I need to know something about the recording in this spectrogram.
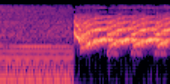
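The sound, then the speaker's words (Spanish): An electronic security alarm goes off loud: a steady buzzing tone cuts abruptly into a rapid, warbling high-pitched wail. No voices are present. “Todas las alarmas suenan igual, pero no protegen igual.”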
